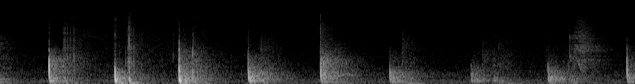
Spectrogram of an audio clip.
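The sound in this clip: Footsteps of a girl walking through the halls: nine slow, evenly spaced, firm heel strikes, each a sharp thud with a brief decaying tail, heard alone.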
